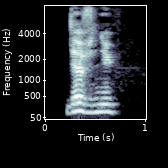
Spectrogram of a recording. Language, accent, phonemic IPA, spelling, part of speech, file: French, Canada, /də.v(ə).ny/, devenus, verb, LL-Q150 (fra)-devenus.wav
- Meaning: masculine plural of devenu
